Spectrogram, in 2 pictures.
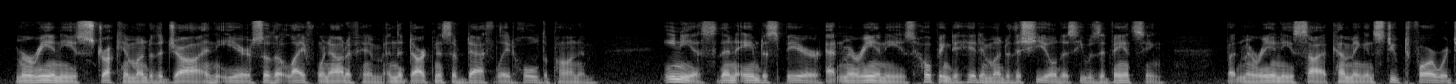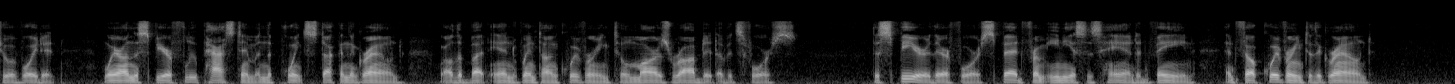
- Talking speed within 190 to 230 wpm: Yes, average, 195 wpm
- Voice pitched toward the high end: No, very low, 80 Hz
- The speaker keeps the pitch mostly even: Yes, narrow, 2.2 semitones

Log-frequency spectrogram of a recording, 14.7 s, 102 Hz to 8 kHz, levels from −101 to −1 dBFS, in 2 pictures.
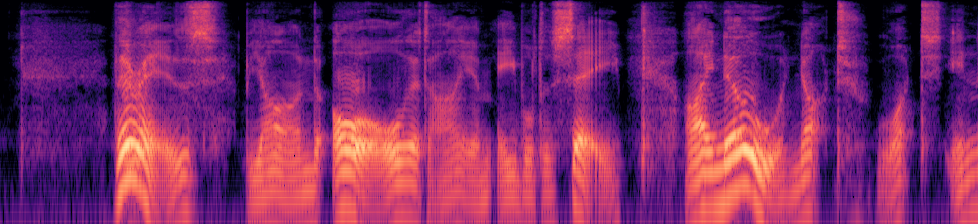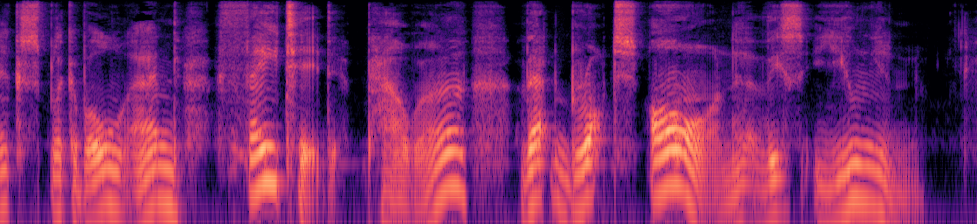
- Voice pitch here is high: No, low, 135 Hz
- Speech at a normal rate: No, slow, 95 wpm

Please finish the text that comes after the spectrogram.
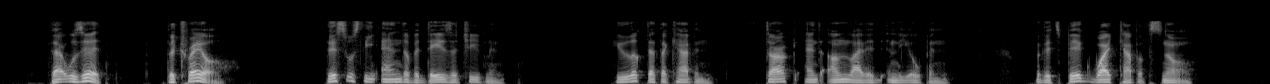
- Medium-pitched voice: No, low, 105 Hz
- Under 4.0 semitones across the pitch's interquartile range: No, average, 4.4 semitones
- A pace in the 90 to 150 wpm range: Yes, average, 145 wpm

